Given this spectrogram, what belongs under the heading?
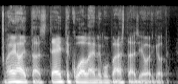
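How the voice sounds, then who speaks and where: A middle-aged man with a Finnish accent performing a stand-up comedy set, telling stories in an animated way and jumping into high voices for characters. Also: vocal fry.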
